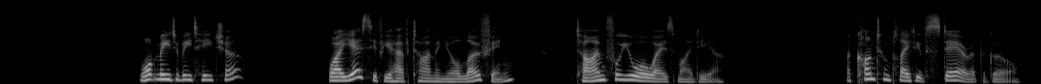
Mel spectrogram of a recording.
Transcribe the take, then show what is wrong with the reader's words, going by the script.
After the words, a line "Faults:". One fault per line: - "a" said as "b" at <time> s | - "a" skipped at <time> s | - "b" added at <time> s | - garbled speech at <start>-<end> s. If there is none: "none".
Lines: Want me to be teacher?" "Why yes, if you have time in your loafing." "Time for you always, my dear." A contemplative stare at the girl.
Want me to be teacher?" "Why yes, if you have time in your loafing." "Time for you always, my dear." A contemplative stare at the girl.
Faults:
none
